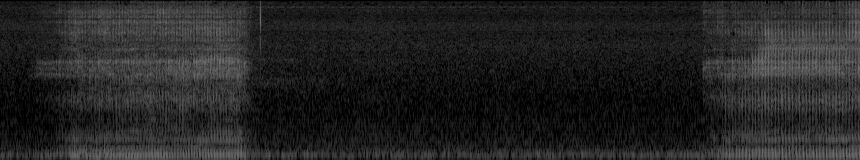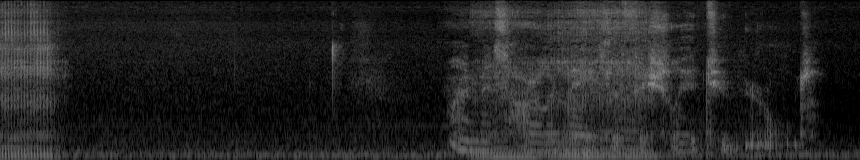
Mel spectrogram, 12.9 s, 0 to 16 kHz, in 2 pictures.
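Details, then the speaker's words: 2-year-old dog snoring in her sleep, said to sound like a chainsaw: three loud, rough, rattling snores of one to two seconds each, with quiet breathing between them. "And this little snore that she does when she's sleeping, that's just her. That's my baby girl, Miss Harley May."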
